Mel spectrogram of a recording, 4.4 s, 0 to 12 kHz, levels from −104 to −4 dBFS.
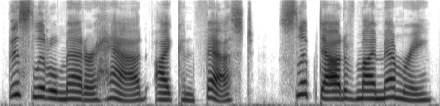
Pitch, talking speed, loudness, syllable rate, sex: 240 Hz, 150 wpm, -18 LUFS, 4.6 syllables/s, female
